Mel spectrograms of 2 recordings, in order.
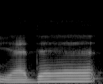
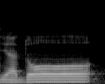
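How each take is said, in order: First: "یده" slowly drawn out on a thin front A; thin, light reading. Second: "یدا" slow, louder, with a rounded back A; full, heavy reading. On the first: Teacher giving the correct reading, "یده" with thin A. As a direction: keep the long vowel of "یده" light, as in cat. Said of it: "اما پر نمیشه". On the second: Teacher contrasting a mistaken reading, "یدا" with heavy A. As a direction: fill out the final vowel of "یدا" to a long "aw". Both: Shown as a demonstration.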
